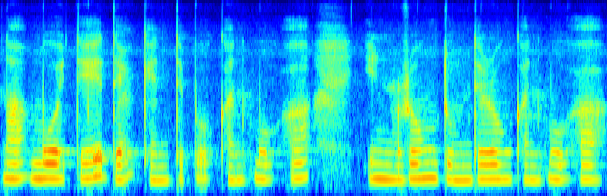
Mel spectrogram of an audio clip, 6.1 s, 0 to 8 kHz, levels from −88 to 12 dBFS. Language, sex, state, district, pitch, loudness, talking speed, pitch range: Mizo, female, Mizoram, Aizawl, 185 Hz, -21 LUFS, 160 wpm, 180-190 Hz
